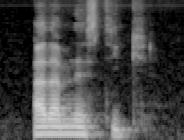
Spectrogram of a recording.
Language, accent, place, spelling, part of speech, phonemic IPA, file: French, France, Lyon, anamnestique, adjective, /a.nam.nɛs.tik/, LL-Q150 (fra)-anamnestique.wav
- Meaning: anamnestic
